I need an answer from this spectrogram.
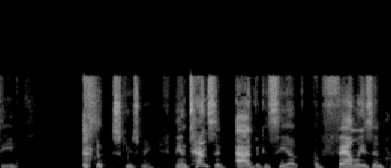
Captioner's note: coughs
